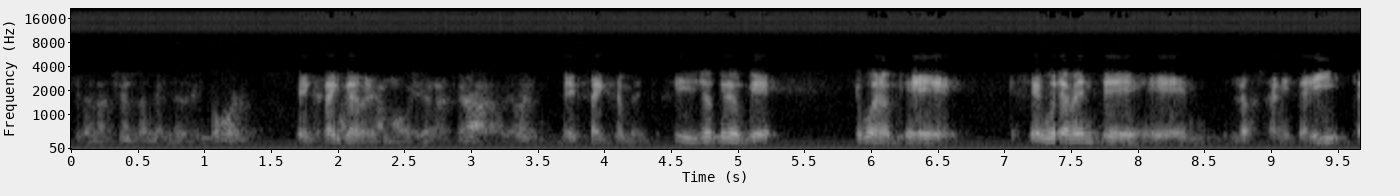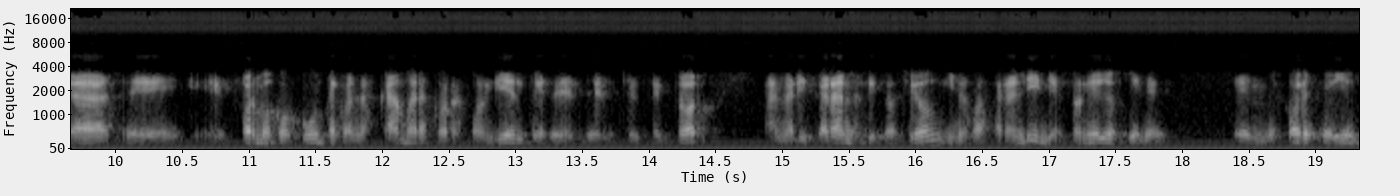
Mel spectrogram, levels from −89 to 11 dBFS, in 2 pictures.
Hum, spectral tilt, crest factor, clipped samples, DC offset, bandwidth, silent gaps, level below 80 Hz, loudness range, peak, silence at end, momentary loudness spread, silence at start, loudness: 50 Hz at -65 dBFS; -3 dB/octave; 24 dB; under 0.1%; under 0.1%; 19.5 kHz; none; -66 dBFS; 6 LU; -12 dBFS; 0 s; 21 LU; 0 s; -33 LUFS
